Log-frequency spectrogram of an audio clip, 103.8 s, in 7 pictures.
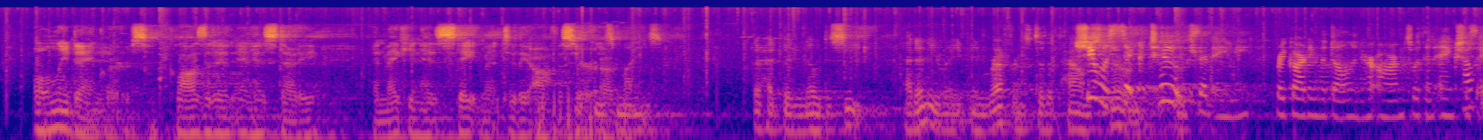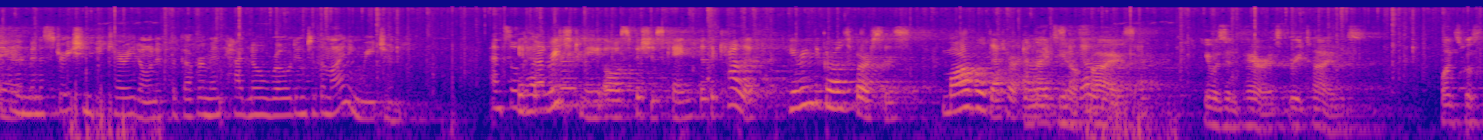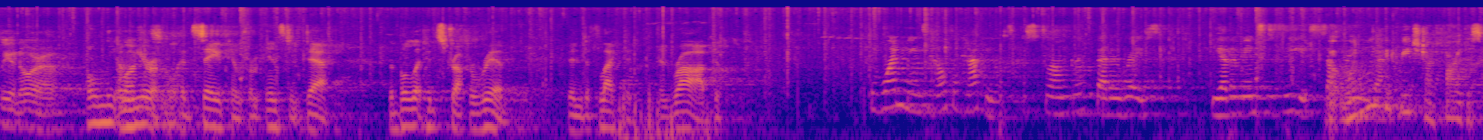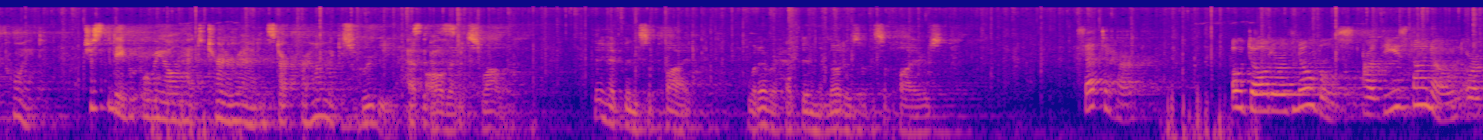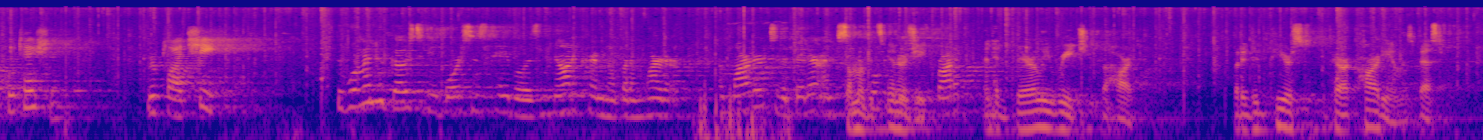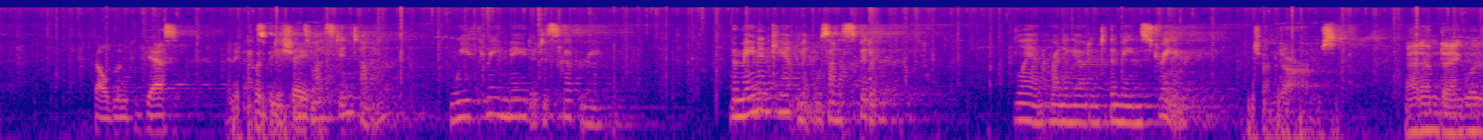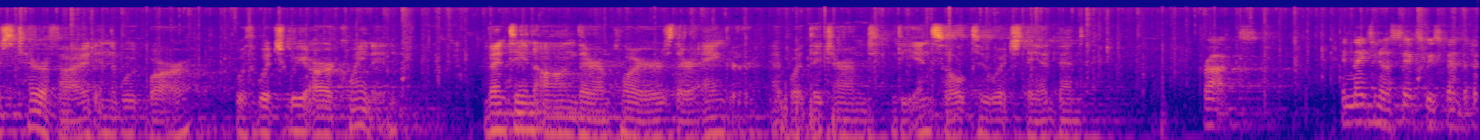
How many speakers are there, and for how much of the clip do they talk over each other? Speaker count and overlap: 9, about 10%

